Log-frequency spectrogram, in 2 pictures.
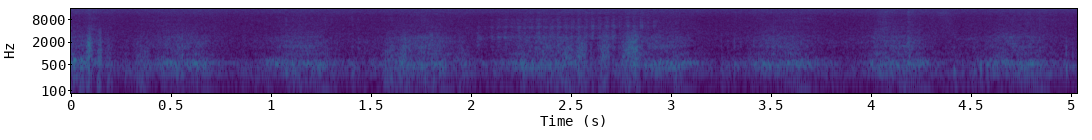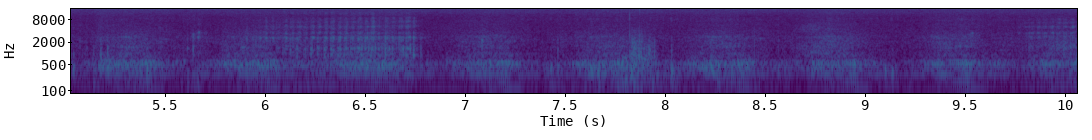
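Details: Shelter cat in Germany purring and snoring at the same time while sleeping: a steady rapid rumbling purr with a soft snoring rasp on each breath, in a small quiet room.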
